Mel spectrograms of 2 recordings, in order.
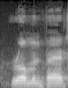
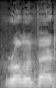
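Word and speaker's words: Römerberg: Then I've just been out to Romanberg Square. I said it wrong there. Romanberg Square tonight.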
